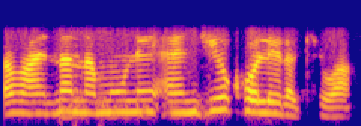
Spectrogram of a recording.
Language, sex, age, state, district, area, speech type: Sindhi, female, 60+, Delhi, South Delhi, urban, conversation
